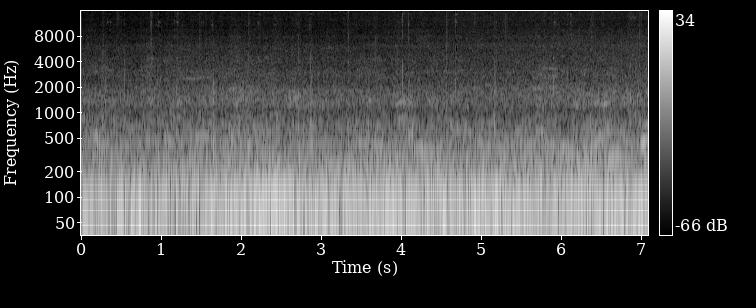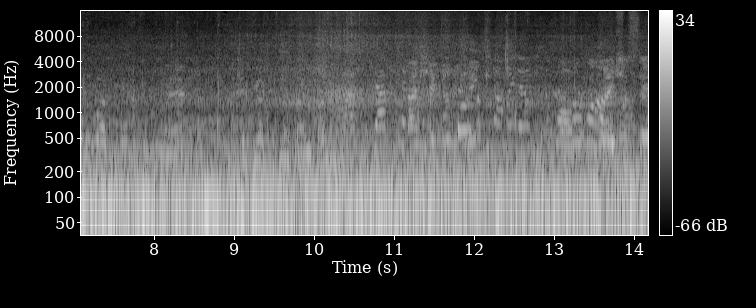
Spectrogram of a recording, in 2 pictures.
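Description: People talking close by, with voices clearer and louder in the second half, over a steady low rumble.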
